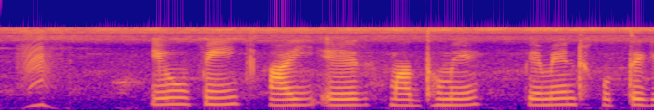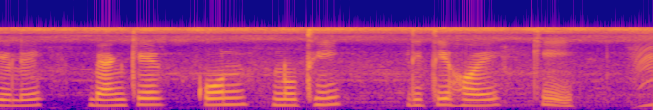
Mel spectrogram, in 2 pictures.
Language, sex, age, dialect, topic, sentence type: Bengali, female, 25-30, Rajbangshi, banking, question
